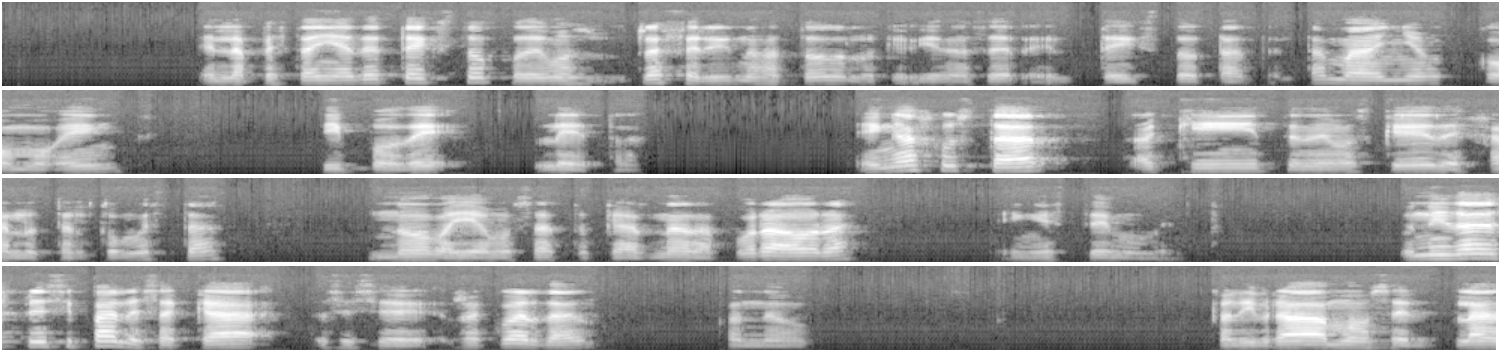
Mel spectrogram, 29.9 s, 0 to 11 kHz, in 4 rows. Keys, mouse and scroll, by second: 1.1 click, 12.1 click, 20.7 click.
